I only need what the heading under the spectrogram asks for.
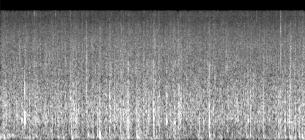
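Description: Steady rain pattering on a tent, a dense, even hiss scattered with crisp individual drop taps throughout. No voices, just the constant downpour at a moderate level.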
